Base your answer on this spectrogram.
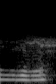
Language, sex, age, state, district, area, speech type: Bodo, female, 18-30, Assam, Kokrajhar, rural, conversation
